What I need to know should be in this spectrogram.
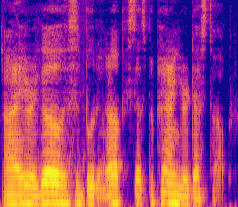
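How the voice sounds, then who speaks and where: Young male vlogger, jittery and chatty, trips over words while setting up a PC; mid pitch. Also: steady tone, fast, dark tone. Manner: nervous, rambling, stumbles over words. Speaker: gaming channel host. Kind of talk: casual vlog commentary.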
